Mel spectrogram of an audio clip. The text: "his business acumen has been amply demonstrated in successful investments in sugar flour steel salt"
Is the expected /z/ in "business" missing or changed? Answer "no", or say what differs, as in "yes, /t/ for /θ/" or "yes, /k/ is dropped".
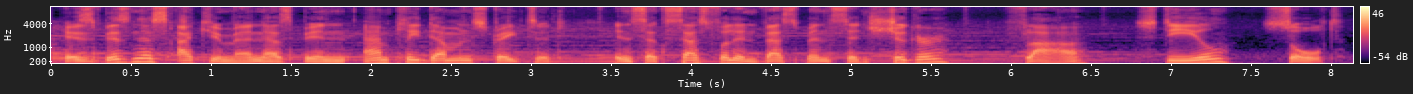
no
